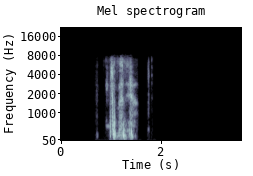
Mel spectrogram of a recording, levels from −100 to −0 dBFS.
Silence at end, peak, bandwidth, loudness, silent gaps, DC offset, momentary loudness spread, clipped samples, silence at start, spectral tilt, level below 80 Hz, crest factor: 2.1 s; -2 dBFS; 8.2 kHz; -23 LUFS; none; under 0.1%; 12 LU; under 0.1%; 0.9 s; -3.5 dB/octave; -64 dBFS; 28 dB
